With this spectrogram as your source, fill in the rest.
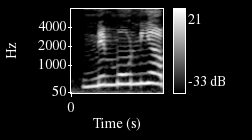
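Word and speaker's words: pneumonia: आपको क्या बताया था जब भी पी के बाद एन आएगा तो वहां पर पी क्या हो जाएगा साइलेंट हो जाएगा यानी की वह पी तो रहेगा लेकिन पी बोला नहीं जाएगा तो इसे हम निमोनिया पढ़ते हैं तो यहां पर पी क्या है साइलेंट होता है इसे साइको एल ओ जी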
